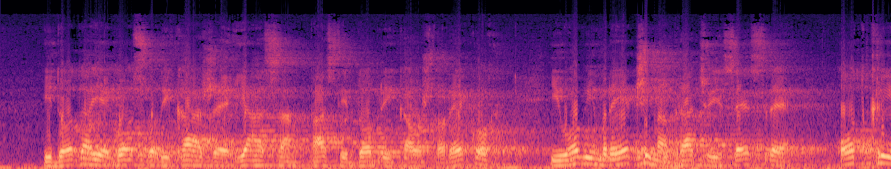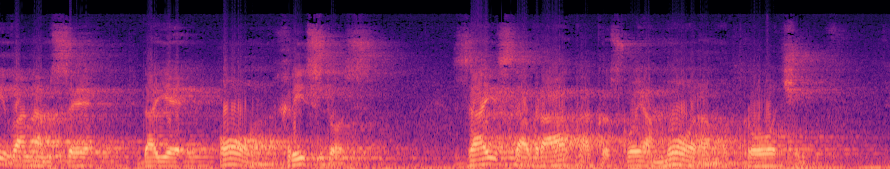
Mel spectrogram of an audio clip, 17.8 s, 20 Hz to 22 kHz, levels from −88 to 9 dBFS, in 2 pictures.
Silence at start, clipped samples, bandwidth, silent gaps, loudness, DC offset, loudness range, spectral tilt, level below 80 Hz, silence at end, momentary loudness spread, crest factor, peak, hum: 0 s; 3%; 14.5 kHz; none; -9 LUFS; 0.8%; 2 LU; -6.5 dB/octave; -24 dBFS; 0 s; 11 LU; 8 dB; 0 dBFS; none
